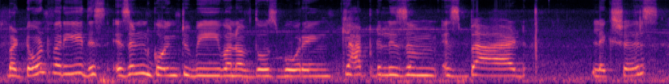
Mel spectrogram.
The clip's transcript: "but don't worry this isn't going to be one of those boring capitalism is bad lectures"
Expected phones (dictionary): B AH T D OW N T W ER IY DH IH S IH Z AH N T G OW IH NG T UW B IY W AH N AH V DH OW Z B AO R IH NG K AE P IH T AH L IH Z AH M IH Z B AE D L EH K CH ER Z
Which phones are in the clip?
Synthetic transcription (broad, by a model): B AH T D OW N T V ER IY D IH S IH Z AH N T G OW IH NG T UW B IY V AH N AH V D OW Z B AO R IH NG K AE P IH T AH L IH Z AH M IH Z B AE D L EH K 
